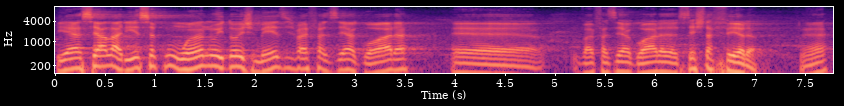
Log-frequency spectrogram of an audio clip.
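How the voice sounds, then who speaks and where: Um homem brasileiro na casa dos quarenta, missionário criado em Portugal, com sotaque brasileiro e traços do português europeu, falando de forma descontraída e brincalhona à congregação. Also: male voice, mid-range voice, a little slow, slight background noise. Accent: Brazilian Portuguese with European Portuguese traces. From Brazil. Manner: jovial, self-mocking, chatty with the congregation. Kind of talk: church missionary talk. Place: large church hall. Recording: long church reverb, faint ambience.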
